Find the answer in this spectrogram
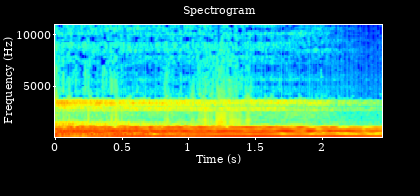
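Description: A muezzin chanting the adhan (Islamic call to prayer), drawing out the close of "ash-hadu an la ilaha illallah" in one long, steady held note.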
